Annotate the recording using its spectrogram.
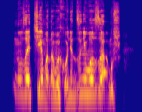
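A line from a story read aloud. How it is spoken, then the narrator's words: Sobbing maid. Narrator (Russian): рыдала служанка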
